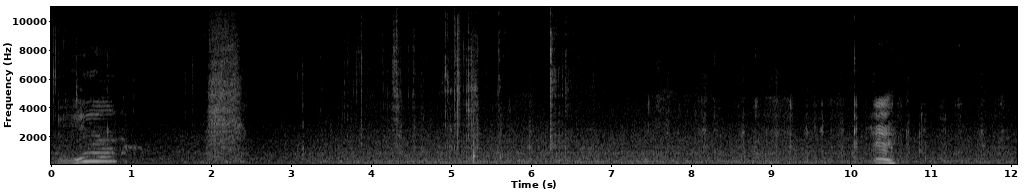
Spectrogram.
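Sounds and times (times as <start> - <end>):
faint chewing with crunches: 2.9 - 12.0
biting crisp tostada: 3.0 - 12.0.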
